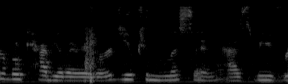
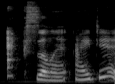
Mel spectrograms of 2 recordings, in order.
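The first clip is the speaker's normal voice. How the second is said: louder, approving cry; mild exclamation; 2 semitones higher, 10 dB louder than usual. A narrator's reading. Duck welcomes Goose's idea, mild exclamation. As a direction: exclaim it with a touch of delight. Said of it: "exclaimed Duck".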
